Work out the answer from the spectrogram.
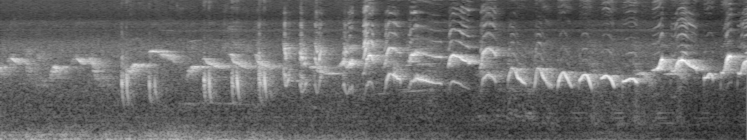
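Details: Newly arrived caged Chinese hwamei, said to want to breed, in continuous varied song: clipped notes and buzzy bursts giving way to a fast series of repeated slurred whistles, over a low rumbling background.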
